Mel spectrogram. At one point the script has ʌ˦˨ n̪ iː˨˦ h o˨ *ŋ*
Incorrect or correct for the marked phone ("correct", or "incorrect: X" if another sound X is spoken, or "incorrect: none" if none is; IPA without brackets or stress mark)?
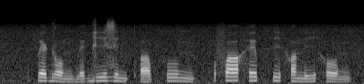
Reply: correct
